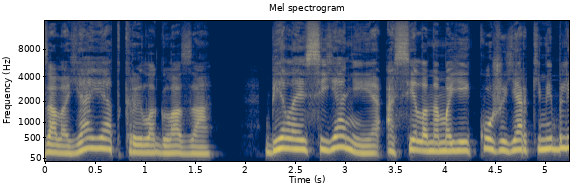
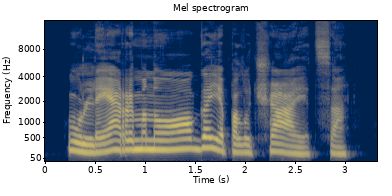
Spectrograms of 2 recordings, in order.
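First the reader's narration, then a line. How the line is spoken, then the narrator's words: Drawling. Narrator (Russian): протянул Мэтью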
